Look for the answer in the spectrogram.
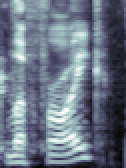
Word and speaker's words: Laphroaig: Go for it. – Laphroaig. – Ooh, nicely done. You are learning things.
